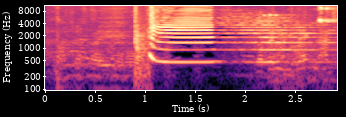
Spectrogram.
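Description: A referee blows a long, sharp whistle.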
